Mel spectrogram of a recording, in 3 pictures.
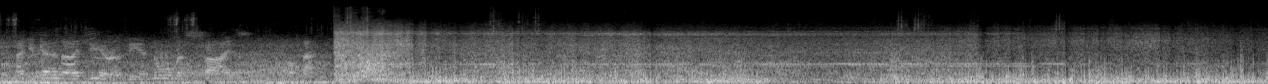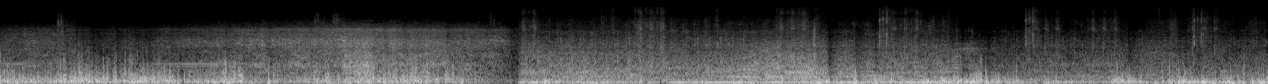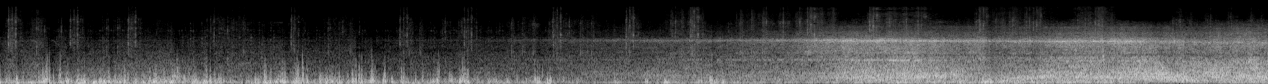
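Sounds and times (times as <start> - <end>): jet engines running: 0.0 - 38.0
low hum: 0.0 - 38.0.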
